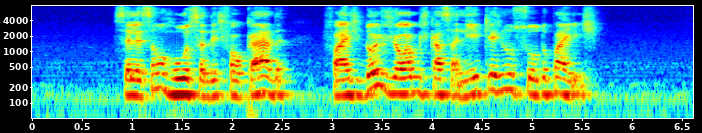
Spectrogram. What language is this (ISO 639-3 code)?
por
